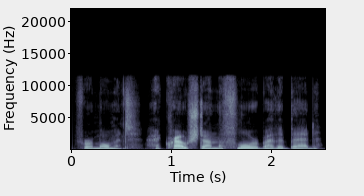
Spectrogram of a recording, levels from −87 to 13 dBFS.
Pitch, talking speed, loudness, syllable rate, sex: 115 Hz, 260 wpm, -22 LUFS, 5.6 syllables/s, male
